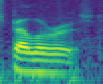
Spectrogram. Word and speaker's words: Belarus: So, Belarus, is that how you say it? – Belarus.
